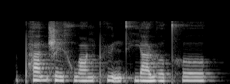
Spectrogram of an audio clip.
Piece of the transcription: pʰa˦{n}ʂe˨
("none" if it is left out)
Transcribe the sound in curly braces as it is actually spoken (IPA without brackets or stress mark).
n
